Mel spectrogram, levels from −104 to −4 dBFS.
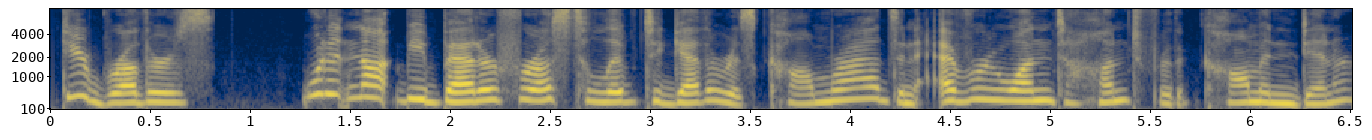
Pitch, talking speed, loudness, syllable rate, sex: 260 Hz, 205 wpm, -19 LUFS, 5.6 syllables/s, female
